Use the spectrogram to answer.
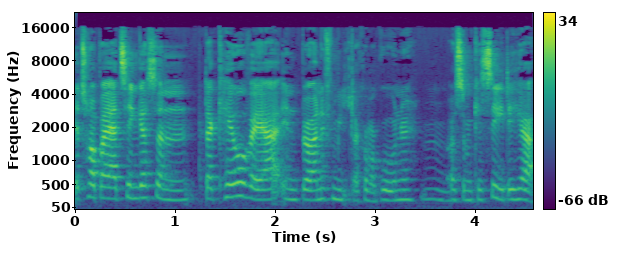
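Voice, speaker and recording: At a fairly quick pace, the words come in an ordinary speaking voice. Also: woman. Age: 20s. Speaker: political science student. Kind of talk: casual chat. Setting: in a flat, recording in person.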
